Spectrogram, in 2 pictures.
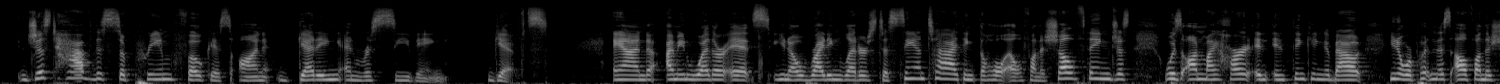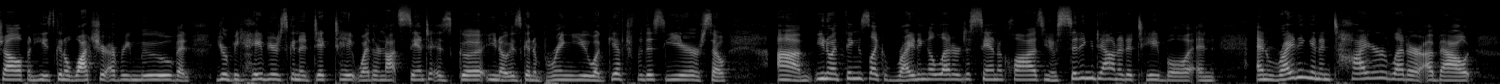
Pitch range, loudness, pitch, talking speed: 200-235 Hz, -32 LUFS, 220 Hz, 210 wpm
